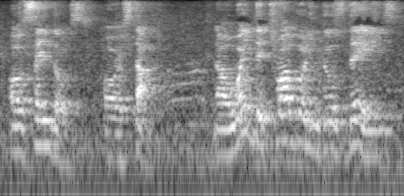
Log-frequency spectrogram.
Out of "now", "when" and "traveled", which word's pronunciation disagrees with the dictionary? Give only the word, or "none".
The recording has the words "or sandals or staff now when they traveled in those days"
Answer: traveled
